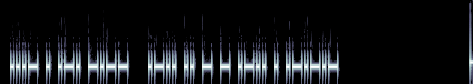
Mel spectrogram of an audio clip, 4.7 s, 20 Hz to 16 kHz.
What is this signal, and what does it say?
Morse code, heard as a keyed tone, about 40 wpm, 690 Hz. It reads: VERY LITTLE.
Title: Sentences from Top 800 Words 40wpm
